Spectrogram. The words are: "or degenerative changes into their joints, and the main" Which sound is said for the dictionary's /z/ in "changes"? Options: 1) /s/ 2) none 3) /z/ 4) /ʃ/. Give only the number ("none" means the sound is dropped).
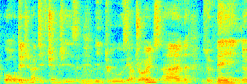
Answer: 3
